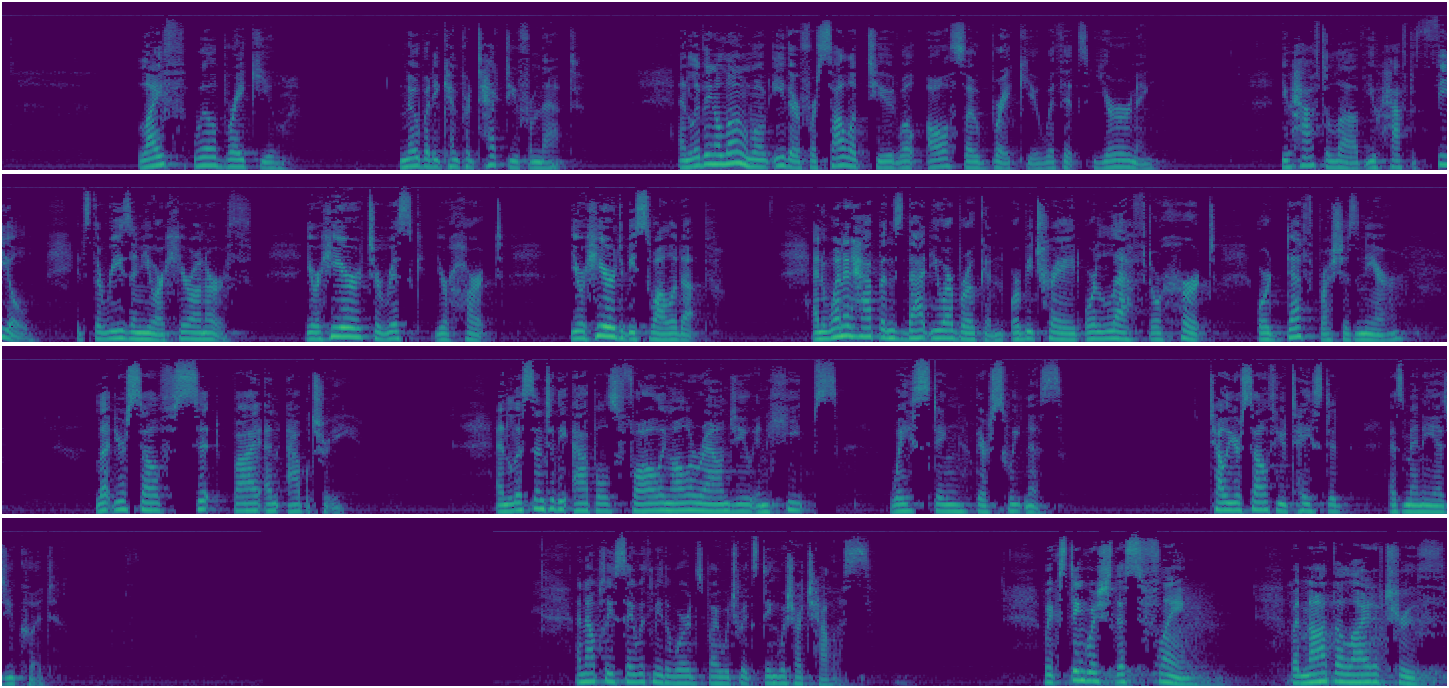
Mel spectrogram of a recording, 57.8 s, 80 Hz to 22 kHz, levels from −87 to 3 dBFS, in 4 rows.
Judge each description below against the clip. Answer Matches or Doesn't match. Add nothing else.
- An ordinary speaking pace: Doesn't match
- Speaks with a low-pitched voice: Doesn't match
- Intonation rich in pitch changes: Doesn't match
